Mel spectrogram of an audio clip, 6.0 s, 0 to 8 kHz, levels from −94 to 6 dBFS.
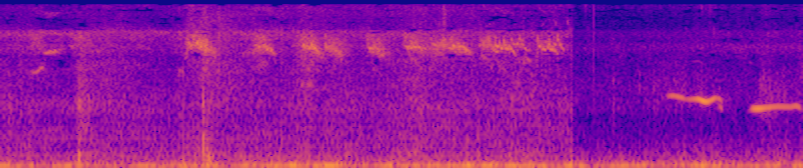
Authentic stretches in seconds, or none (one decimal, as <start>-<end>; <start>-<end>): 3.6-6.0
